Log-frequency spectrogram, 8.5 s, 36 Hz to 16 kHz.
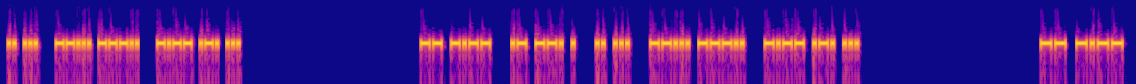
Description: Morse code, heard as a keyed tone, about 55 wpm, 700 Hz. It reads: IS 78 YRS MY AGE IS 78 YRS MY
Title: Speed-Racing Common QSO Phrases - 45wpm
